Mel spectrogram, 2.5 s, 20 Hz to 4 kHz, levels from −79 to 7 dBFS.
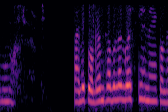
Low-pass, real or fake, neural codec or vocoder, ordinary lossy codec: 3.6 kHz; real; none; none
